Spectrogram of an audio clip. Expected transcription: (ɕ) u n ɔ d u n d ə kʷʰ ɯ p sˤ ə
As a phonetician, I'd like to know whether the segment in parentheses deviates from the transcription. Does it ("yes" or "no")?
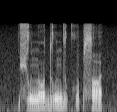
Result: no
